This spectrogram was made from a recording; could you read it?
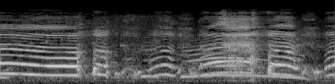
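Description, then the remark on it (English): A child wails loudly and continuously during a teeth cleaning while four people hold him down, a high, strained cry with wavering pitch and a few brief breaks for breath, no other sounds or talk. “And this is what he sounds like when he's got the it's not even a drill.”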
